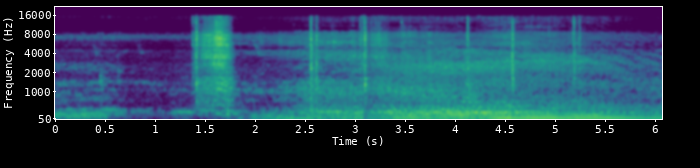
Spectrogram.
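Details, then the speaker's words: Suzuki Carry cranking slowly and heavily without catching despite a good battery and a freshly serviced starter motor; the suspected cause is the engine ground cable under the engine, rusty and high-resistance. "Sekarang kita akan ngecek ya mobil Suzuki Carry staternya berat padahal aki bagus dinamo starter sudah kita servis ya Masih berat starternya seperti ini ya"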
